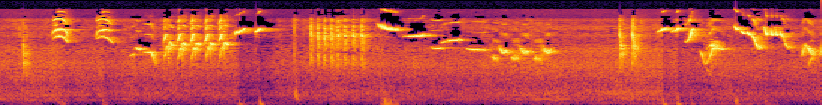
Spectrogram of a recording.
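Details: Blood-breasted flowerpecker song, a bird in breeding condition singing intensely: a rapid, very high string of thin ticks, sharp chirps and buzzy trills, with short pauses between bursts. Finding: Blood-breasted Flowerpecker.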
